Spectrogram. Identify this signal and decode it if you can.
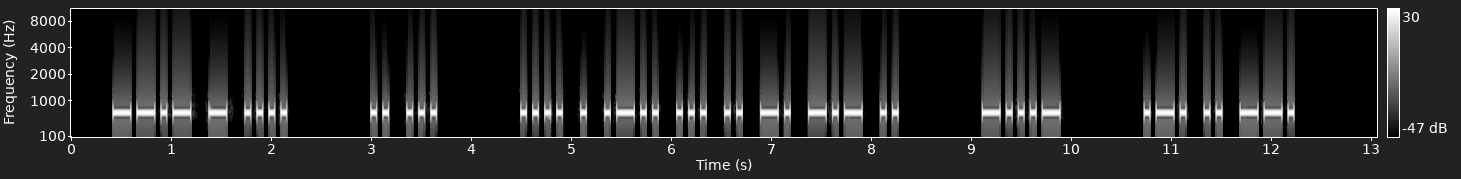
Morse code, heard as a keyed tone, about 20 wpm, 700 Hz. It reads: QTH IS HELSINKI <BT> RIG
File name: UK MASTER QSOs TRAINING / 20WPM / UK MASTER QSOs 0011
